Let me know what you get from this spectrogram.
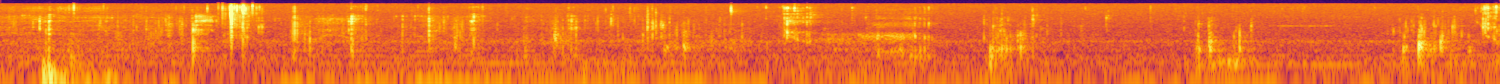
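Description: Close-miked chewing of sushi rolls: soft wet mouth clicks and crunches, scattered and irregular. About halfway through come sips and swallows from a glass of sparkling water.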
